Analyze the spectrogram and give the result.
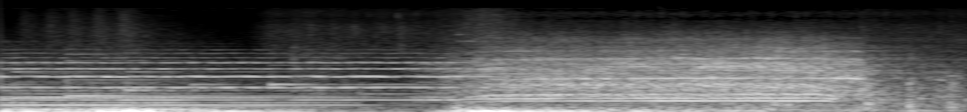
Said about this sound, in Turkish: Neden burası önemliymiş? Burası tren istasyonu. Gar gar.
